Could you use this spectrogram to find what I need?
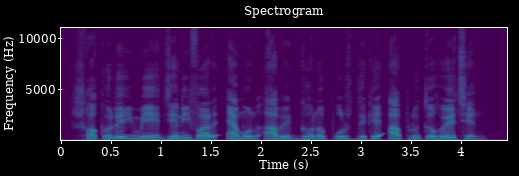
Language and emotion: Bengali, neutral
